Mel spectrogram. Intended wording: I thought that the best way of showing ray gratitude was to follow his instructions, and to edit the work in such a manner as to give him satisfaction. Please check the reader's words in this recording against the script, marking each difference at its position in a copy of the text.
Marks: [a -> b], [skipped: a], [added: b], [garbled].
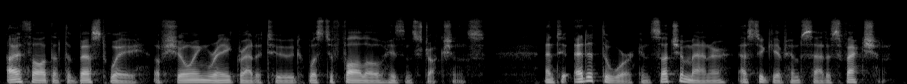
I thought that the best way of showing ray gratitude was to follow his instructions, and to edit the work in such a manner as to give him satisfaction.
